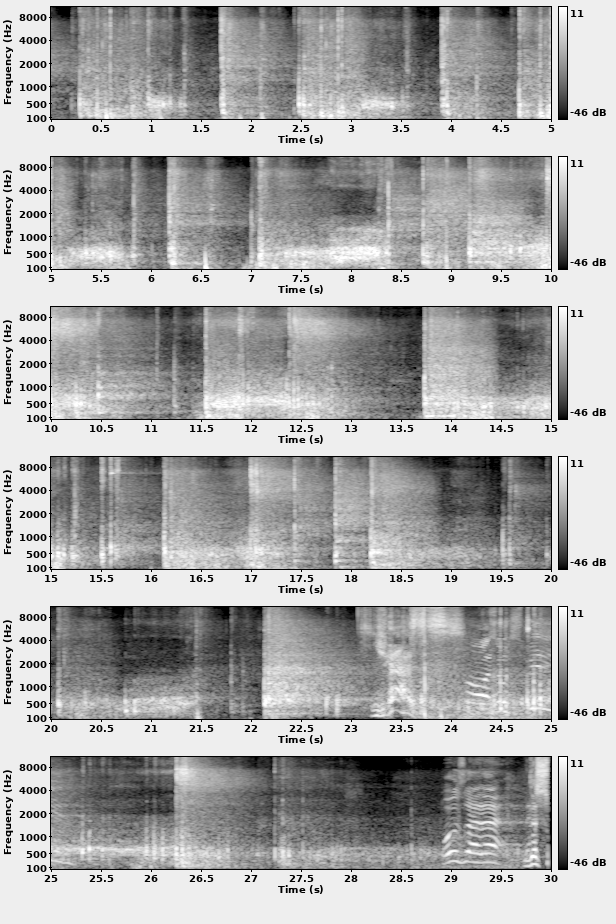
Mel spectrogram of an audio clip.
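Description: Skateboard being ridden over wooden ramps and concrete: wheels rolling, with sharp clacks and thuds of tail pops, landings and board hits on coping, ledge and rail, one every second or two.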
